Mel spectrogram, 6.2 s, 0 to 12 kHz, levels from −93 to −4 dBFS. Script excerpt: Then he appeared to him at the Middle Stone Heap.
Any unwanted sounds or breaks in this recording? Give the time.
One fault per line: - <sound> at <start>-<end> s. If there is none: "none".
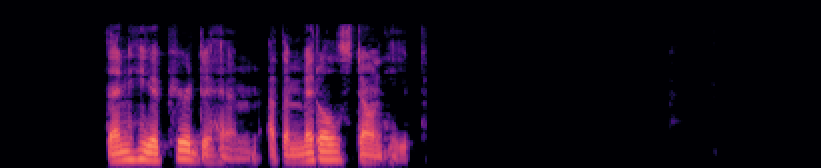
none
